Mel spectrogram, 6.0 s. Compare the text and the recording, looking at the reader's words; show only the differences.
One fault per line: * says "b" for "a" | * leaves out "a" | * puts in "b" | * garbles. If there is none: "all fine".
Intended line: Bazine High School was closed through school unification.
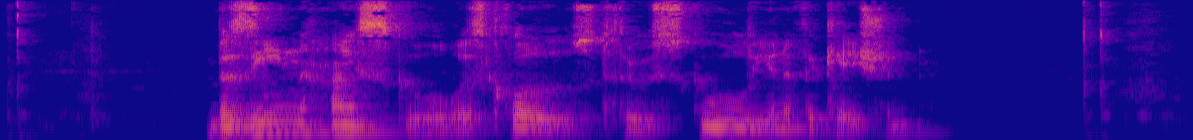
all fine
